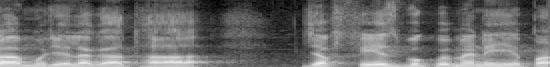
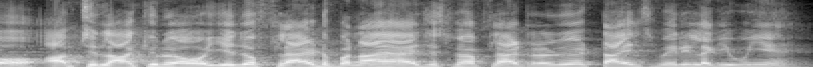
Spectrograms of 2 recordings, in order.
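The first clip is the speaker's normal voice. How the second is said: raised-pitch, indignant prank act; protesting builder; 5 semitones higher, 3 dB louder than usual. Pretend. Builder objects to owner's shouting, mock indignant. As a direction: play a builder affronted at being yelled at.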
